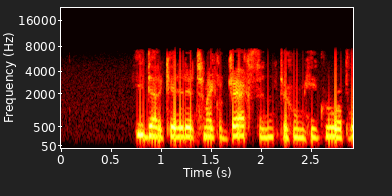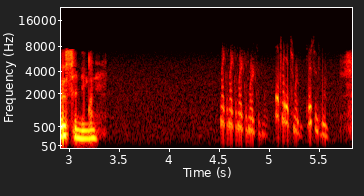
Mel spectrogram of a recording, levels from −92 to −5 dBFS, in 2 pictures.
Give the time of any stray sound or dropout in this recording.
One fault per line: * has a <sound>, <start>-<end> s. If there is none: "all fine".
* has a chirp, 4.5-5.6 s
